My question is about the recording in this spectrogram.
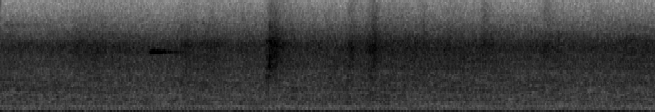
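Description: Steady low rumbling noise with a hiss above it, with a few faint clicks around the middle.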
